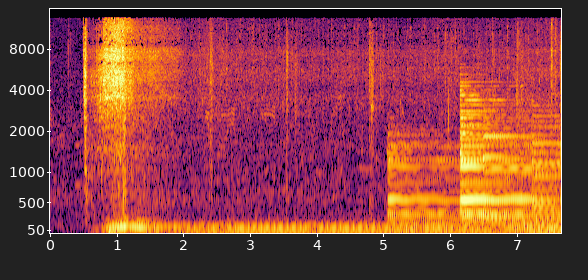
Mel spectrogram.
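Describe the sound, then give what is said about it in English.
A car engine cranks and catches with a short burst, then settles into a steady low rumble that carries on as the car drives away from a parking lot. Sustained tonal notes rise over the engine noise near the end. “He enters the car, and Allie watches them go.”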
